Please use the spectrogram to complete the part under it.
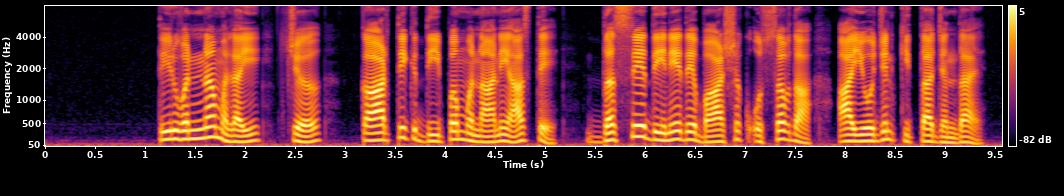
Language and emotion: Dogri, neutral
